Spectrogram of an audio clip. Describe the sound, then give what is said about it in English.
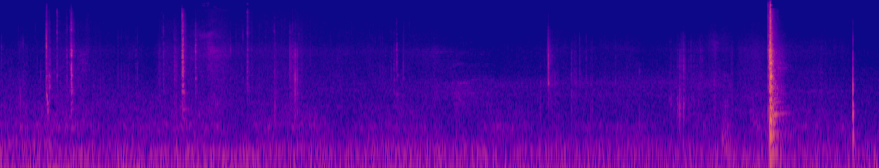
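An arrow is loosed from a bow with one sharp, loud snap near the end, after several seconds of quiet outdoor ambience dotted with faint clicks and ticks. No one speaks. “John's shooting an arrow that's been through an elk already, and I'm shooting an arrow that I just barely got”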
